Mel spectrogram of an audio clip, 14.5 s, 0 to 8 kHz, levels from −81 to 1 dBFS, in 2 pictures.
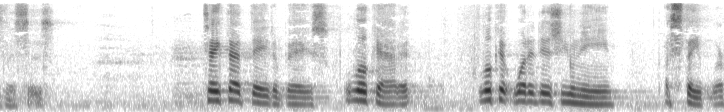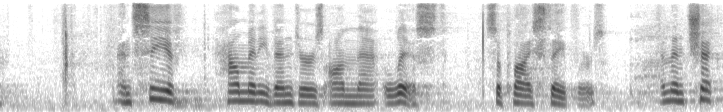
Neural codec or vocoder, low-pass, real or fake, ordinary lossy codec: none; 7.2 kHz; real; MP3, 48 kbps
